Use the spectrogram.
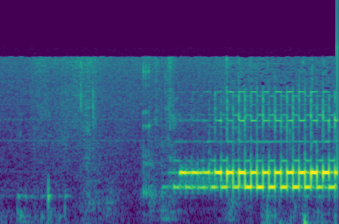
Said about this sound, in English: Yes, the phone rings. How about that?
